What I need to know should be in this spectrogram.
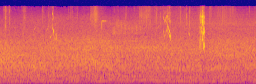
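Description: A small bird chirps sharply a few times.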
